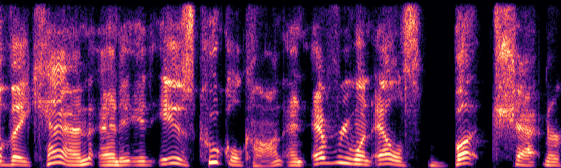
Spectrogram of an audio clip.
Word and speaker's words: Kukulkan: well, they can, and it is Kukulkan, and everyone else but Shatner calls it Kukulkan There's someone else.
